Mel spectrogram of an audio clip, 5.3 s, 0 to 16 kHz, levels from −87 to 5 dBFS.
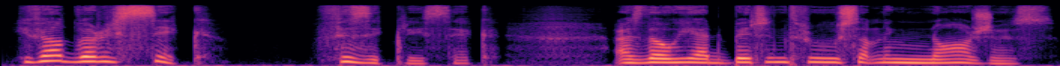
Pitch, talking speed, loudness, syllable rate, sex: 205 Hz, 135 wpm, -19 LUFS, 5.2 syllables/s, female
